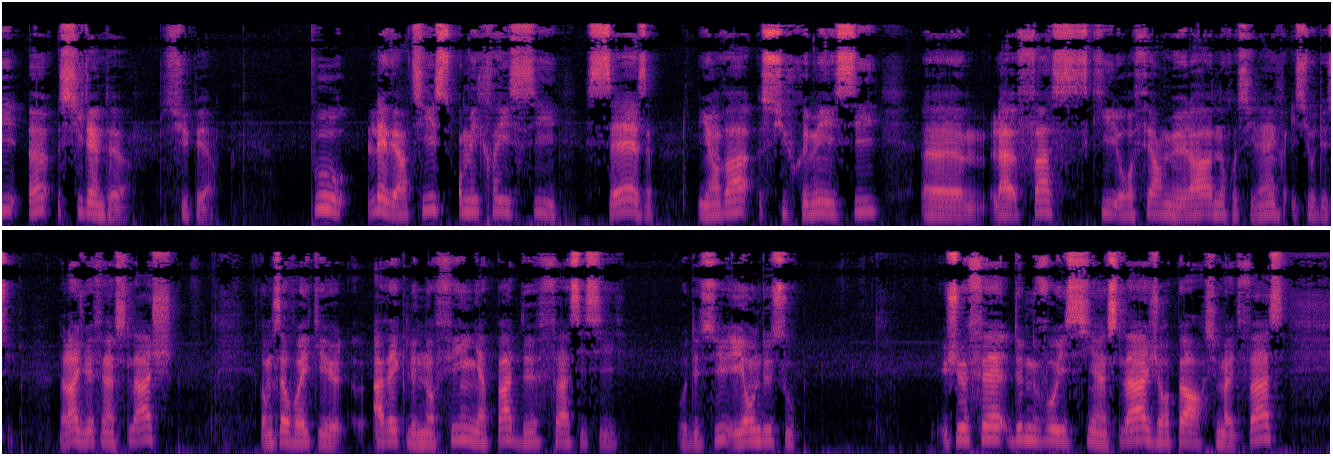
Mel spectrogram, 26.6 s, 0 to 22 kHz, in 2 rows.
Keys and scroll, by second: 4.9 KP_6, 12.6 KP_Multiply, 14.2 KP_Divide, 22.6 KP_Divide, 23.8 KP_1.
